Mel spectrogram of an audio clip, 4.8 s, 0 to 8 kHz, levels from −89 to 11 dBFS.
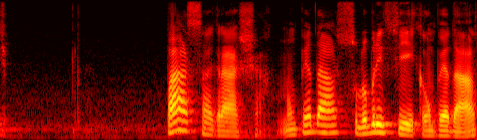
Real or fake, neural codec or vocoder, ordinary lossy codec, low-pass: real; none; none; none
